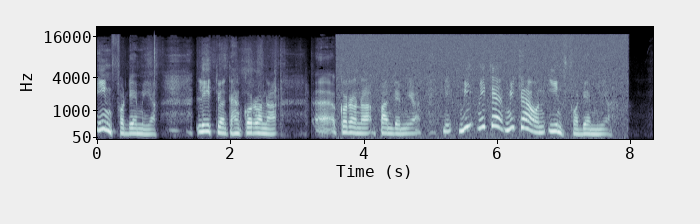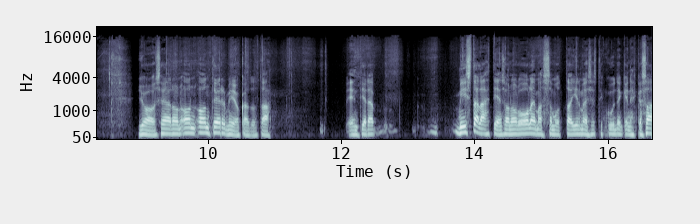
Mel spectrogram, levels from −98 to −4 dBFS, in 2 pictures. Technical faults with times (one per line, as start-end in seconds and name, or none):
3.59-7.97 low bit depth with dither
